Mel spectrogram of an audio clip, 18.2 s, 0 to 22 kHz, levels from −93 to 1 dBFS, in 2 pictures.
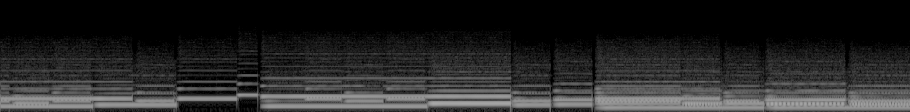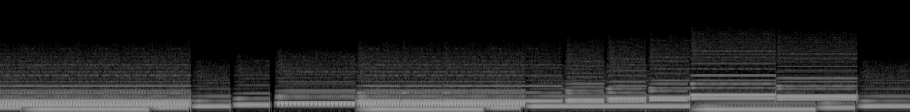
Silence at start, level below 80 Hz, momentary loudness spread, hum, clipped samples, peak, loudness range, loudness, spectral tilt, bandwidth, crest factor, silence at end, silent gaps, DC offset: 0 s; -50 dBFS; 5 LU; none; under 0.1%; -26 dBFS; 2 LU; -39 LUFS; -9.5 dB/octave; 8 kHz; 12 dB; 0 s; none; under 0.1%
